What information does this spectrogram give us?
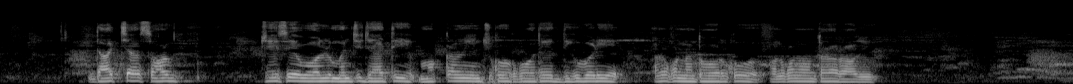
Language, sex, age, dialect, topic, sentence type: Telugu, male, 18-24, Central/Coastal, agriculture, statement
